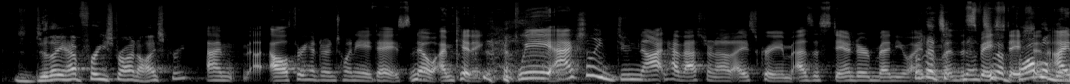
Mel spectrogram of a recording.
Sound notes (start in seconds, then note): 4.5 audience laughing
